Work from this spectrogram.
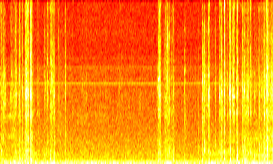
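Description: Fingertips of both hands type on the white plastic keys of a laptop keyboard, producing quiet, bright plastic clicks in short irregular bursts with pauses between them. A faint steady low hum sits underneath, and each tap dies away quickly.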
